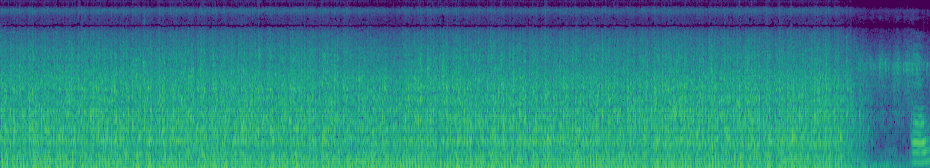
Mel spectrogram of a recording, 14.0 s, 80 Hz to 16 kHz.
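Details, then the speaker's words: Mid-1990s Mercury 115hp inline-4 two-stroke outboard on a Ranger bass boat, owner-reported loss of power, rectifier found removed (16 amp stator); steady low idle with even beat, no misses, then drops away. Normal idle. "I remember I fired this up the other day and I was like, man, this thing runs great."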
